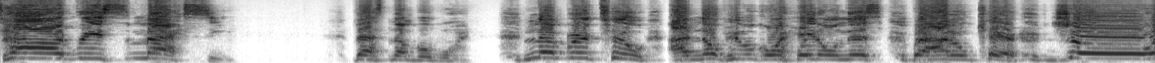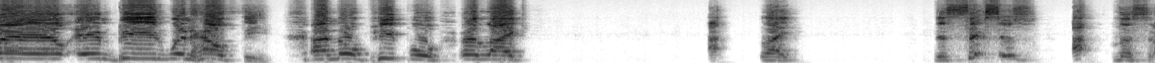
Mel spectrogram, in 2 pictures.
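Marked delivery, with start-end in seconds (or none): 9.8-15.4 excited, stumbling stutter, tripping over words. Ranking players and expecting people to disagree, with excited stuttering. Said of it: "I'm stuttering because I'm like so excited".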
